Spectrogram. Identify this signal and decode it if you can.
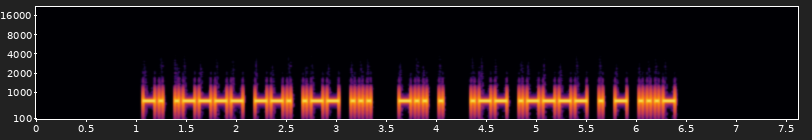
Morse code, heard as a keyed tone, about 32 wpm, 700 Hz. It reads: N1GWS DE W1ETV
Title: USA Callsign DE Callsign - 5 Characters - 30wpm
